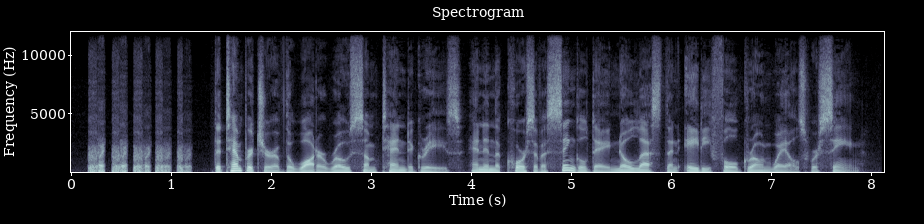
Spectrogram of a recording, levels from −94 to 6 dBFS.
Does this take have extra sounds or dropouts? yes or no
yes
